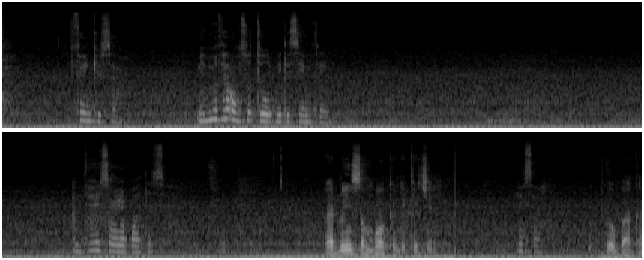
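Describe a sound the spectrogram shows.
A young woman speaks in an upset voice nearby.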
